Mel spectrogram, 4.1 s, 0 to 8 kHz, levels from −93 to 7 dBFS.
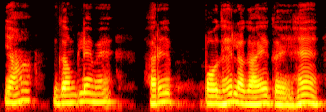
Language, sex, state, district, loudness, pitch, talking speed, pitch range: Hindi, male, Jharkhand, Ranchi, -16 LUFS, 165 Hz, 115 wpm, 150-180 Hz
